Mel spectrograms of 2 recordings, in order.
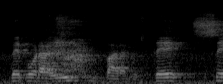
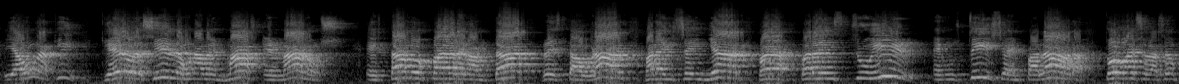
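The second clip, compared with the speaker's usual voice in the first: loud, emphatic pulpit delivery; full-force preaching; 7 semitones higher, 11 dB louder than usual. Acted. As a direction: hammer each phrase out to the congregation. (predicación a plena voz)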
